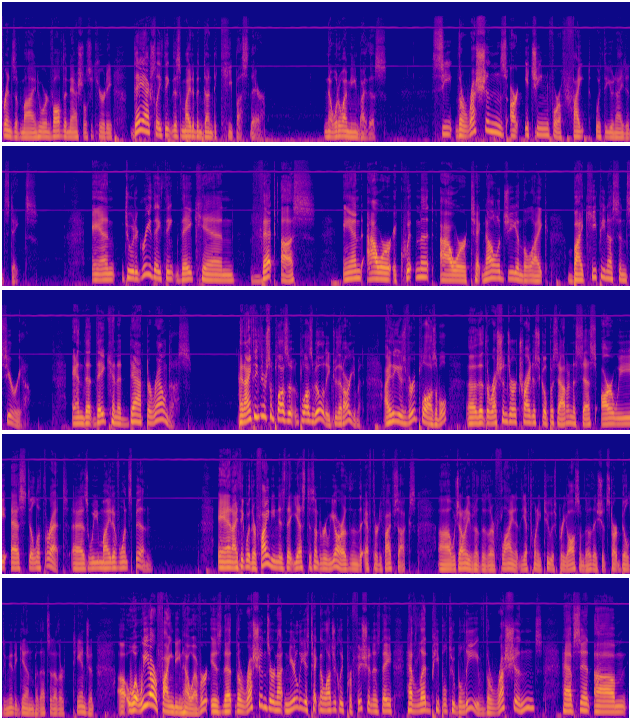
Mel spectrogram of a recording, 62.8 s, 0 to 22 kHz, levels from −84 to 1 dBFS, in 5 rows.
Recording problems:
high-pitched whine; faint; throughout; 11 kHz, 30 dB below the speech

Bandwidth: 15 kHz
